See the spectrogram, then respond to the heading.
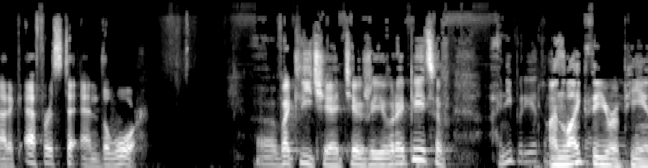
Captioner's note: through translator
